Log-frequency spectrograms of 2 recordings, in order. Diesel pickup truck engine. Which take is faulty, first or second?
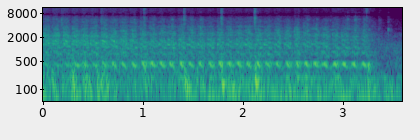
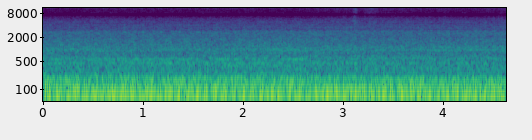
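first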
